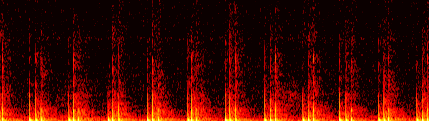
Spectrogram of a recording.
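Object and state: Hardcover notebook.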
